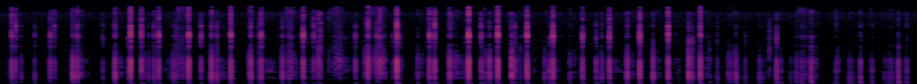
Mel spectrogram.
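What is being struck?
Wooden hairbrush.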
